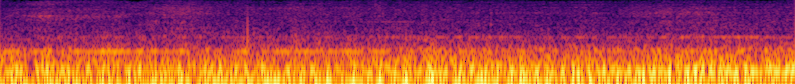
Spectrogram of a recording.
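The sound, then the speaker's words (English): A train passes, making a heavy, steady low rumble that holds at an even loudness throughout, with a dense roar of engine and wheel noise and no voices. “Here comes that train I talked about. Wait till it goes by.”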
